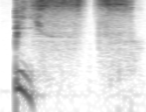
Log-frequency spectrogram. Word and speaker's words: beasts: beasts so it's interesting often people think e is a long sound that do a ganly e e that because beasts beasts it's short the e is short because it comes before an unvoiced sound beasts beasts it's not long at all um I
